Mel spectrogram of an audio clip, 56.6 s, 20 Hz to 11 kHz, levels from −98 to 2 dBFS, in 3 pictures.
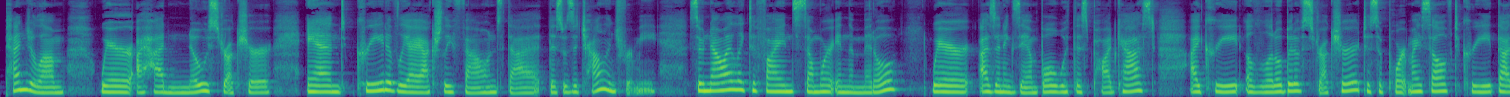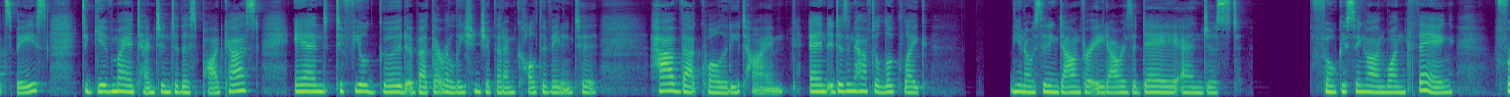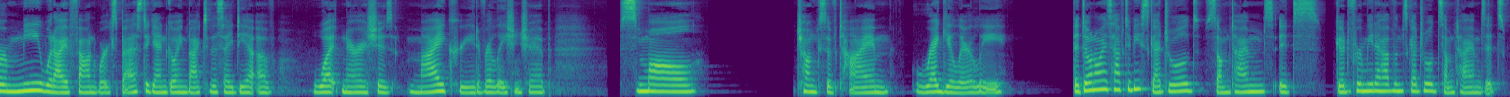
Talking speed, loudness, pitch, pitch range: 145 wpm, -21 LUFS, 205 Hz, 190-225 Hz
